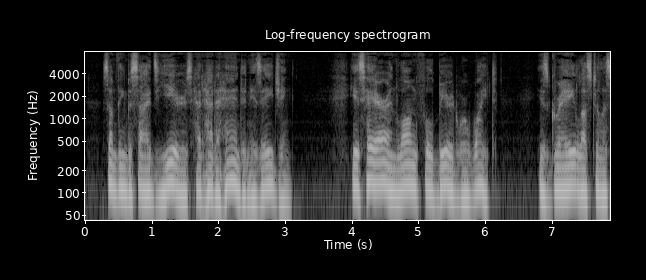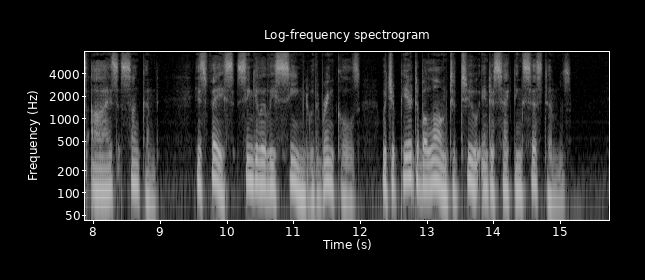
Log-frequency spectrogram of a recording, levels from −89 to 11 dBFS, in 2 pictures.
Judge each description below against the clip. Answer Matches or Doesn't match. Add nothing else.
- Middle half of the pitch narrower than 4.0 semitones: Doesn't match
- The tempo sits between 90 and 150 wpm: Matches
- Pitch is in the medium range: Doesn't match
